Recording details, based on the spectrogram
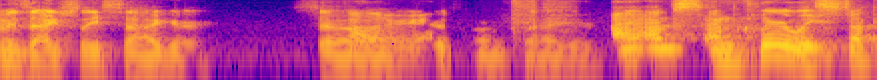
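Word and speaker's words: Saagar: with crystal inside with kgb crystal and sad cigar yeah i just realized his name actually is pronounced that way but it sounds like a cigar no i know his name is actually sagar so i'm i'm clearly stuck in the anglo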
